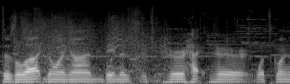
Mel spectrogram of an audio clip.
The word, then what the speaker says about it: Dana: it turns out there's a lot going on Dana's her hat hair what's going on with her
